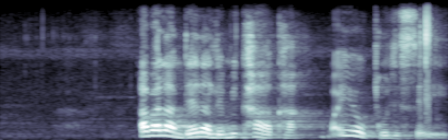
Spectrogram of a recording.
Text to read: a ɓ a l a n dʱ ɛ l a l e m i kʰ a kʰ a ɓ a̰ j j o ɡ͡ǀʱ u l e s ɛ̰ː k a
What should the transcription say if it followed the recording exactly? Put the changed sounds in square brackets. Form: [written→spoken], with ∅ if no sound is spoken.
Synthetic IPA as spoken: a ɓ a l a n dʱ ɛ l a l e m i kʰ a kʰ a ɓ a̰ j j o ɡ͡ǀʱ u l [e→i] s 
